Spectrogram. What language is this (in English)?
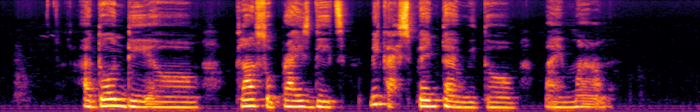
Nigerian Pidgin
